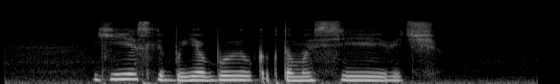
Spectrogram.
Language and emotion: Russian, sad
